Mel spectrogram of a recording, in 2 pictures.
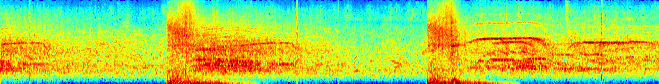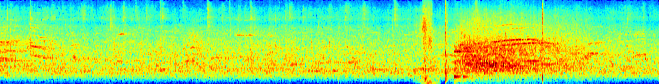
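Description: A crowd murmurs and cheers throughout a large stadium.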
